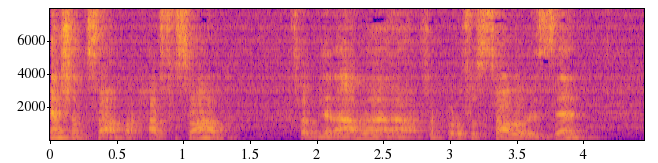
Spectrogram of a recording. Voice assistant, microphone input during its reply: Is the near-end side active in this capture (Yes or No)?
No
